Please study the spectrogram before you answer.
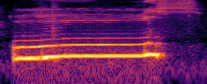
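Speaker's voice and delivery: long level li held while writing; stretched syllable. Shown as a demonstration. Teacher saying li while tracing it, drawn out. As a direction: hold li as long as the stroke. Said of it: "je dis bien tout ce que je suis en train d'écrire".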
